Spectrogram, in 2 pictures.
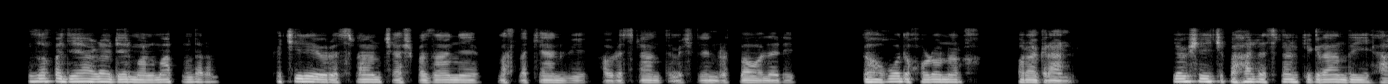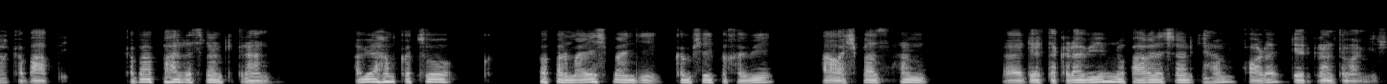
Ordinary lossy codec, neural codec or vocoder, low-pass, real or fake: none; none; 5.4 kHz; real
